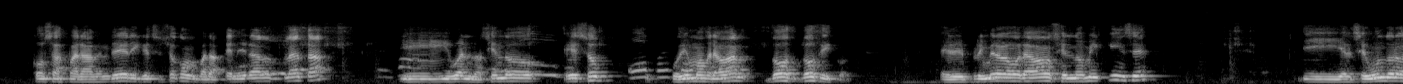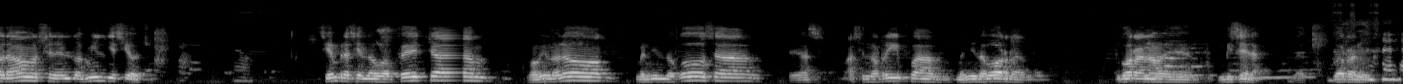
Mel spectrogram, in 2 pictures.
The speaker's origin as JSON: {"language": "Spanish", "town": "Guernica", "region": "Buenos Aires Province", "country": "Argentina", "lives_now": "San Vicente, Argentina", "said": "yo soy de Guernica, pero los años han hecho que nos fuéramos prácticamente para San Vicente."}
